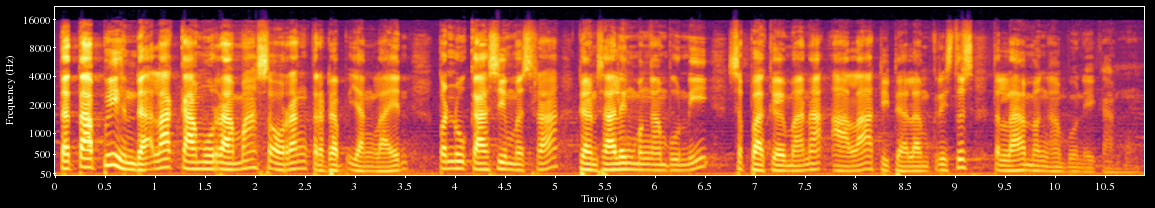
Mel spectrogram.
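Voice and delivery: loud, emphatic reading of the verse; loud preaching read; scripture reading. Acted. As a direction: proclaim the verse to the church. Reads scripture aloud forcefully.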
